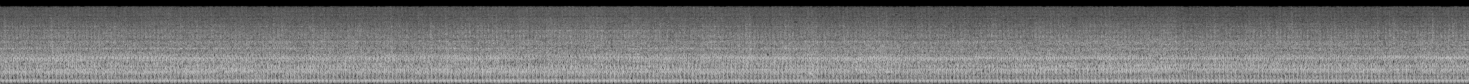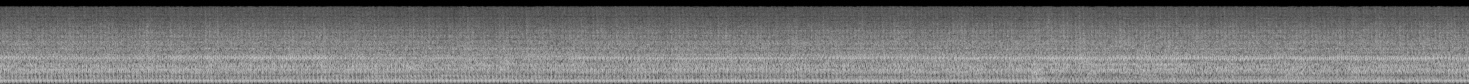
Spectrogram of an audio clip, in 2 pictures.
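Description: Small single-cylinder diesel engine running steadily at a constant speed, driving a coconut-frond shredder while fronds are fed in.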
